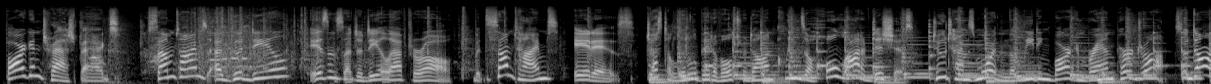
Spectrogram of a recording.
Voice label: Comm VO demo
